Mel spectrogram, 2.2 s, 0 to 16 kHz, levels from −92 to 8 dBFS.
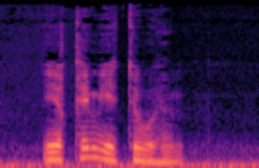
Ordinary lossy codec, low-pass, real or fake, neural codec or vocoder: AAC, 48 kbps; 14.4 kHz; real; none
